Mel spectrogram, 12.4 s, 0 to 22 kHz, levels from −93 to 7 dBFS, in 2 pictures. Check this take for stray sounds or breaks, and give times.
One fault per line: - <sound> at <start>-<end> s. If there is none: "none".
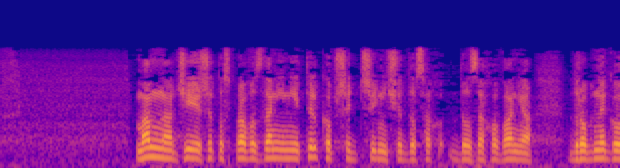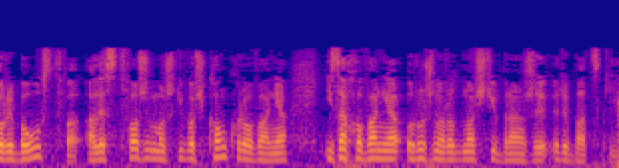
none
